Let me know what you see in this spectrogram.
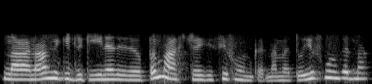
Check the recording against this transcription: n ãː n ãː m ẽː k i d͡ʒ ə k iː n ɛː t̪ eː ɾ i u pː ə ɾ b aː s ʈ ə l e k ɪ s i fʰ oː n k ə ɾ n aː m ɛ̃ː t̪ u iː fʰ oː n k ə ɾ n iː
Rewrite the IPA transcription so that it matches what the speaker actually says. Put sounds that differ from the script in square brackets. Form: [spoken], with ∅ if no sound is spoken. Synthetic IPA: n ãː n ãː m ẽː k i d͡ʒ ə k iː n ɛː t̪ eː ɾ [e] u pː ə ɾ [m] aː s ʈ ə [ɾ] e k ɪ s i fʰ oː n k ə ɾ n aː m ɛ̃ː t̪ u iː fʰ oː n k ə ɾ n [aː]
